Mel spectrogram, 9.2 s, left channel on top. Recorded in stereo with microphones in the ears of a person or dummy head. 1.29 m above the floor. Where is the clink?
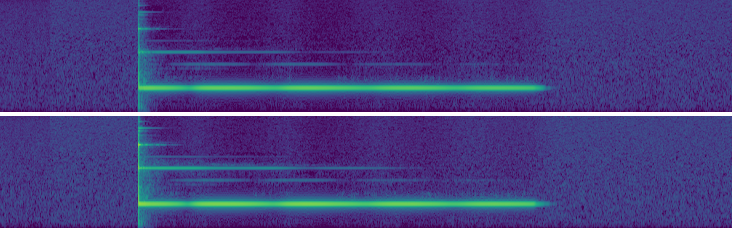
40° right (ahead or behind), 1.0 m.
